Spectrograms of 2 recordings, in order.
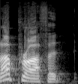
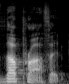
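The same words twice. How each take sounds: First: "a prophet" with "a" said as the indefinite, set against "the"; "a prophet", a loud "a" as the wrong reading; contrast a and the. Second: "the prophet" with "the" punched, falling after; stress on THE. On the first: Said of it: "it says the prophet". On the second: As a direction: lean hard on "the" in "the prophet". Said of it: "Not a prophet". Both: Shown as a demonstration.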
